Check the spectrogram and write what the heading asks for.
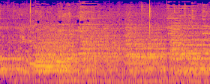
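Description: High school marching band brass holding long, loud sustained chords, with stadium crowd noise underneath.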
